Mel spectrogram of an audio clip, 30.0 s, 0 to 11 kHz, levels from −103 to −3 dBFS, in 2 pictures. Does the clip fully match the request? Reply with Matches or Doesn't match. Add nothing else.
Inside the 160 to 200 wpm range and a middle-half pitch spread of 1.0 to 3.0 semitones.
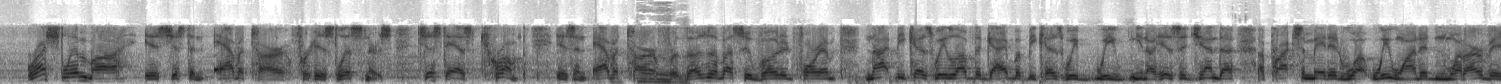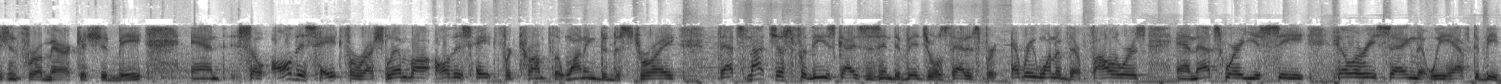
Matches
